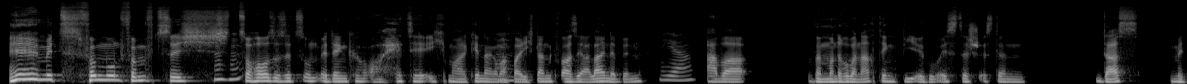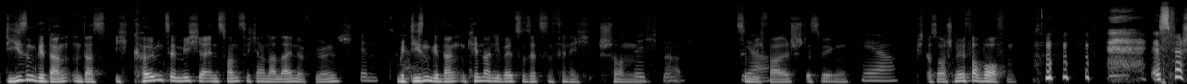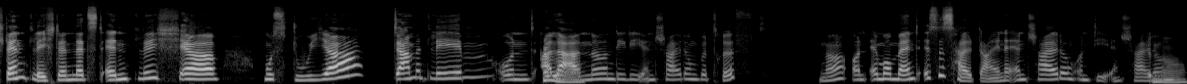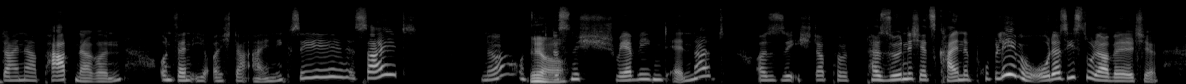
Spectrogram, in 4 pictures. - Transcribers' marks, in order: stressed: "diesem"; stressed: "könnte"; other background noise; chuckle
- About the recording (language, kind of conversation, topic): German, podcast, Wie kann man Karriere und Familienleben gegeneinander abwägen?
